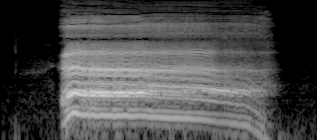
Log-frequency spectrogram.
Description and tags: vocals frustrated yell
Male voice yelling in frustration
male, shouting, yelling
